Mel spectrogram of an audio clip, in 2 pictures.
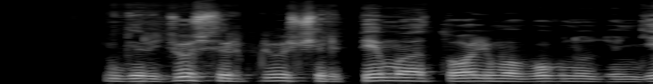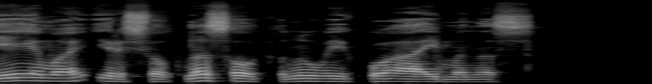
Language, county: Lithuanian, Kaunas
